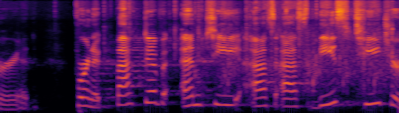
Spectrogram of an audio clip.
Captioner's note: audience applauding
